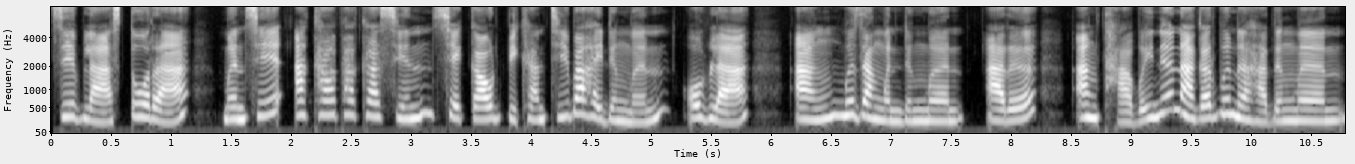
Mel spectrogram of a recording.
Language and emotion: Bodo, happy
